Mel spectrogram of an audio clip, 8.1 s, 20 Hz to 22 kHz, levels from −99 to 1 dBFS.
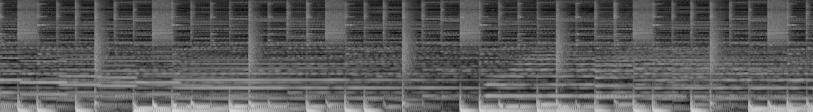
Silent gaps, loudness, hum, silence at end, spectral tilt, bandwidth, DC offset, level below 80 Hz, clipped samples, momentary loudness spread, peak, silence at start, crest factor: none; -29 LUFS; none; 0 s; -4.5 dB/octave; over 20 kHz; under 0.1%; -28 dBFS; under 0.1%; 7 LU; -12 dBFS; 0 s; 16 dB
